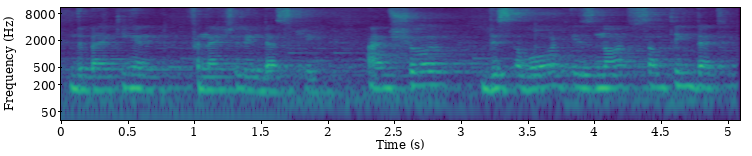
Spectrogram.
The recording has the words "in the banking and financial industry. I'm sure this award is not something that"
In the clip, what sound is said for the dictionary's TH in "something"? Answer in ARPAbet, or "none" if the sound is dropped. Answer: T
